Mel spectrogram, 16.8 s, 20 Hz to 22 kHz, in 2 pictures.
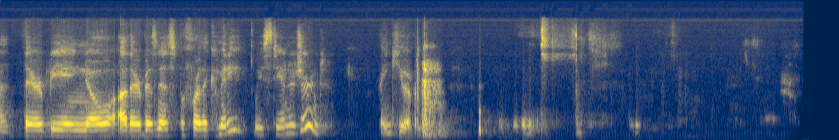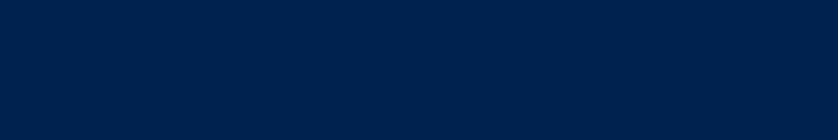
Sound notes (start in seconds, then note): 5.9 gavel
